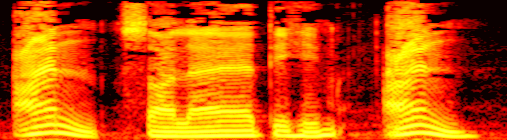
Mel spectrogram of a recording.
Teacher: Bunyi n-nya tidak an lagi. Karena apa? Setelah nun matinya ketemu huruf ikhfa.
